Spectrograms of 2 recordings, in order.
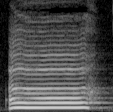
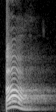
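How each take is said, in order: First: The pitch stays high and level. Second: The pitch falls sharply from high to low. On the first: "Stable, constant, haut" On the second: "Il commence par l'aigu et descend très grave"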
